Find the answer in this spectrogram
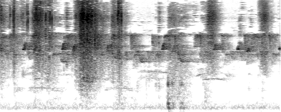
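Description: Small birds chirping repeatedly, high and brief, with a single low thump about two and a half seconds in.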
